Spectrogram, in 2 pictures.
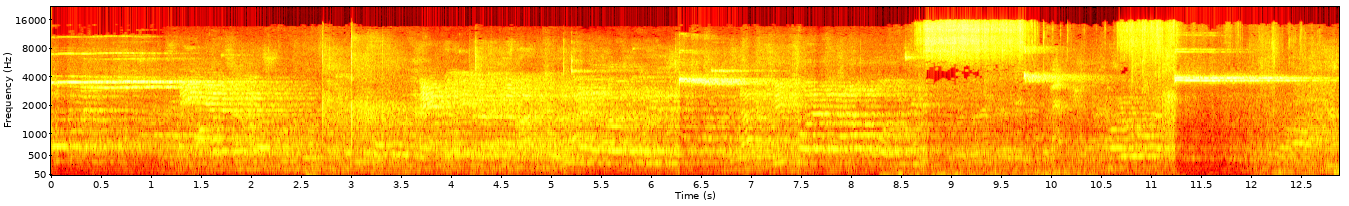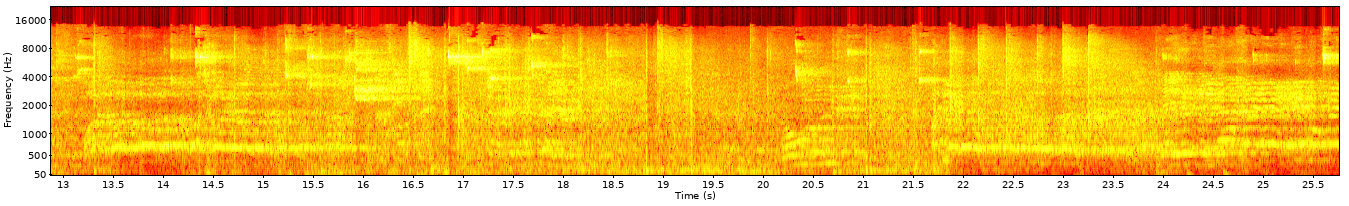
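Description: Young men shout across a large echoing hall.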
